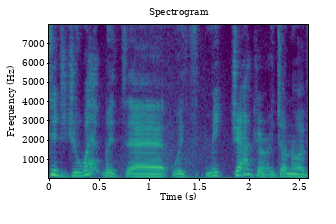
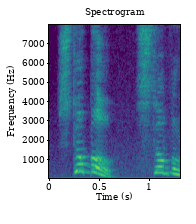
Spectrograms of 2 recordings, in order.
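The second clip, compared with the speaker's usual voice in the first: found it; 12 semitones higher, 4 dB louder than usual. Real, not acted. Finally finds the lost word.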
